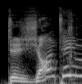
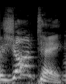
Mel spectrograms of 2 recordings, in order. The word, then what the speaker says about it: Dejounte: Is it DeJounte Murray? DeJounte Murray? – You got it right the first time. – DeJounte.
